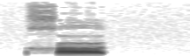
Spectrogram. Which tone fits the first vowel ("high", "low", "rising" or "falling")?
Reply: low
